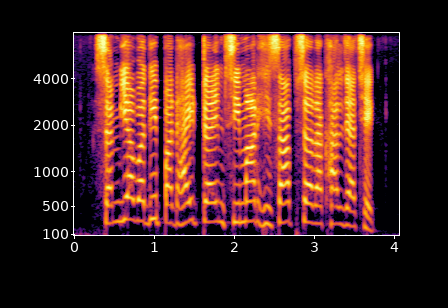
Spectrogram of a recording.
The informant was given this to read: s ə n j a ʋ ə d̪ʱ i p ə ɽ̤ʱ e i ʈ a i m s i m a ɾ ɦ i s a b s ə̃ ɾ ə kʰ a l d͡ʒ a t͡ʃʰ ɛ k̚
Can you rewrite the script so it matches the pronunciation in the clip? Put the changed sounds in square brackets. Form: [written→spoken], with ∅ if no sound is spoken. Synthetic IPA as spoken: s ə [n→m] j a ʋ ə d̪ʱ i p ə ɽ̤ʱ [e→a] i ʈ a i m s i m a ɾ ɦ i s a b s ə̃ ɾ ə kʰ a l d͡ʒ a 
